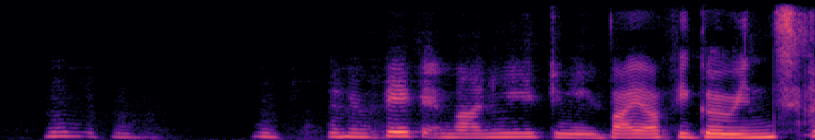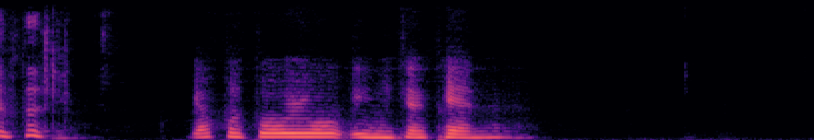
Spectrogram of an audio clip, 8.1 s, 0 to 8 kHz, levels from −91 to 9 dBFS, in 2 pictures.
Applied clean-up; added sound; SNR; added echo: neural mask model DeepFilterNet 3.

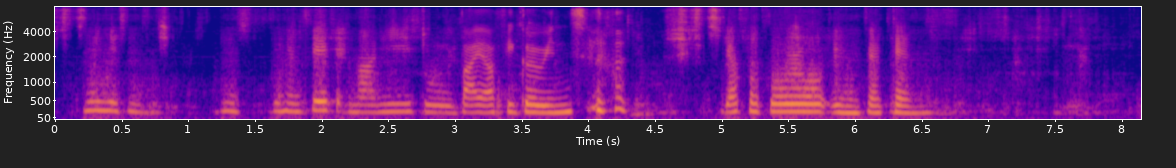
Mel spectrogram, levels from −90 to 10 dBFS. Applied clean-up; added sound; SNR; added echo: neural separator model SepFormer DNS4.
